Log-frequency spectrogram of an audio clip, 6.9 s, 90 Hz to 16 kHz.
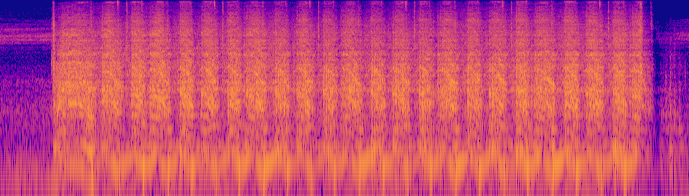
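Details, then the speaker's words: Nissan S12 Silvia turbo, first start after engine reassembly, firing order 1-3-4-2. Sparking. The starter churns steadily at about three and a half compressions a second for six seconds with no firing. Crank no start from cam timing 180° out. "sparking but I don't know why it's not working the fuel pump wasn't running it's just sort of hardwired that you can hear it now once I turn the key not starting for some reason maybe it's not turning fast enough I don't know"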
